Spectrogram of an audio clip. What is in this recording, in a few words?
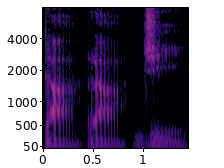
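"taraji", concatenated syllables; Affixing experiment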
